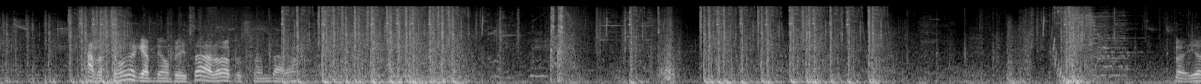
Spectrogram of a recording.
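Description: Rapid gunfire and blasts sound from a video game.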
